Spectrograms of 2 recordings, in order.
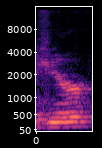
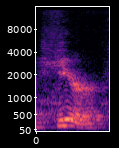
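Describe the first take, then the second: First: The h is silent, with the breath held. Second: The h is strongly aspirated, breath pushed out. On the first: You're next to take the joint. "they held their breath in, so when they say here" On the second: The smoke is being exhaled. "they would blow the smoke out"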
